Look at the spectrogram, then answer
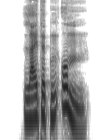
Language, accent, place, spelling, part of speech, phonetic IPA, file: German, Germany, Berlin, leiteten um, verb, [ˌlaɪ̯tətn̩ ˈʊm], De-leiteten um.ogg
- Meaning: inflection of umleiten: 1. first/third-person plural preterite 2. first/third-person plural subjunctive II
